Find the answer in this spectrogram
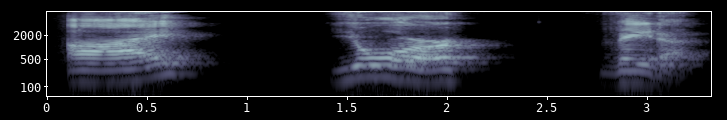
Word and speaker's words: Ayurveda: what we've done so far let's talk about ayurveda or urtic Medicine by the way it's pronounced I your Veda or Aur veic medicine ivetic ayurveda ayurvedic medicine uh is arguably one of the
